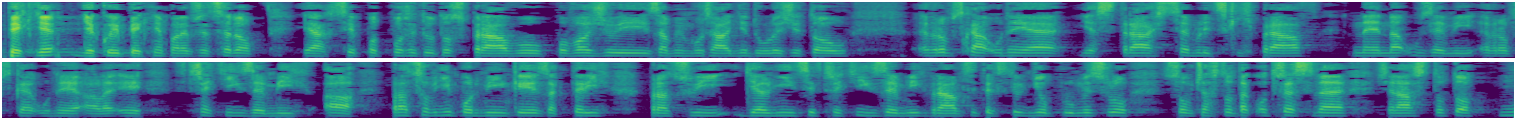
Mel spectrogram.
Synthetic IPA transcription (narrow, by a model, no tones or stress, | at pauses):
pjɛkɲɛɟɛkujɪpjɛkɲɛpanɛpr̥ɛt̪t͡sɛdo̞jaːxt͡sɪpo̞t̪̚po̞rɪt̪ːut̪o̞spɾaːvupo̞vaʒujɪzamɪmo̞r̝aːdɲɛduːlɛʒɪt̪o̞wʔɛvɾo̞pskaːʔunɪjɛjɛst̪ɾaːʃt͡sɛmlɪt͡skiːxpɾaːf | nɛjɛnːaʔuːzɛmiːʔɛvɾo̞pskɛːʔunɪjɛʔalɛʔɪft̪r̝̥ɛciːɣzɛmiːxʔapɾat͡so̞vɲiːpo̞dmiːŋkɪzak̚t̪ɛɾiːxpɾat͡sujiːɟɛlɲiːt͡sɪft̪r̥ɛciːɣzɛmiːxvɾaːmt͡sɪt̪ɛkst̪ɪlɲiːɦo̞pɾuːmɪsluso̞wt͡ʃast̪o̞t̪akʔo̞t̪r̥ɛsnɛːʒ̥ɛnaːst̪o̞t̪o̞ | m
